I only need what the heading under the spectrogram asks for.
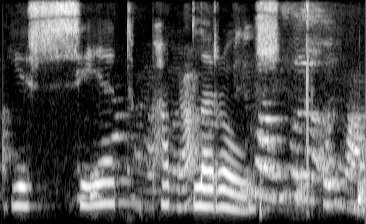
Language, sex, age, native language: Icelandic, female, 9, Icelandic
